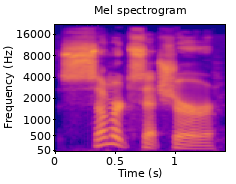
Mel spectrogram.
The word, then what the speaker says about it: Somersetshire: Somersetshire, England. Somersetshire. It's like 3 words in one. Somersetshire. I don't think they say shire. I think they say sure.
